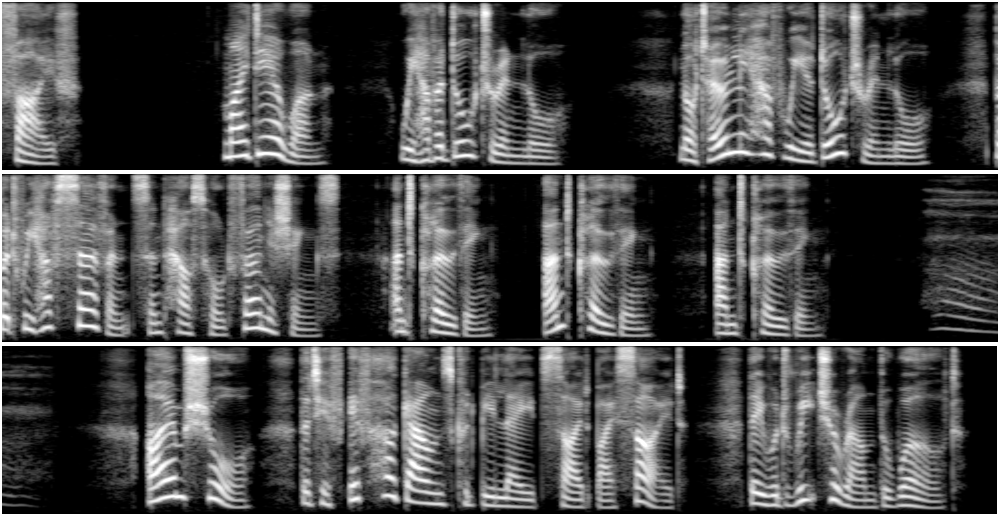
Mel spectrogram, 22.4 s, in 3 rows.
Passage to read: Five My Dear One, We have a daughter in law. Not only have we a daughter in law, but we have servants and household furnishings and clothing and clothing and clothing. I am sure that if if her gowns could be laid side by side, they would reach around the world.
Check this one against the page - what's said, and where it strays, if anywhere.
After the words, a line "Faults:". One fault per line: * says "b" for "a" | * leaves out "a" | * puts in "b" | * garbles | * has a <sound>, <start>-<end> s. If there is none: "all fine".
Five My Dear One, We have a daughter in law. Not only have we a daughter in law, but we have servants and household furnishings and clothing and clothing and clothing. I am sure that if if her gowns could be laid side by side, they would reach around the world.
Faults:
* has a sigh, 14.4-15.4 s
